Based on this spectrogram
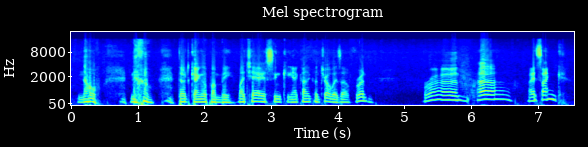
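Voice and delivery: panicked loud yelling while fleeing; frantic shouting, running for your life; being chased. Real, not acted. Chased by spiders and creeper.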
